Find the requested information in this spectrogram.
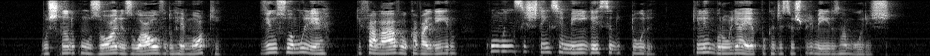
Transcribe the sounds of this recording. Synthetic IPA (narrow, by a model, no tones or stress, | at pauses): buʃkɐ̃nd̪ʊkõʊzɔʎʊzʊawvud̪ʊɦemɔkʲʰɪ | viwsuɐmuʎɛɾ | kɪfalavɐawkavaʎejɾʊ | kõũmɐĩsiʃt̪ẽsjɐmejɡɐɪsed̪ut̪oɾɐ | kɪlẽmbɾowlɪɐɛpʊkɐd͡ʒɪsewspɾimejɾʊzamoɾɪʃ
